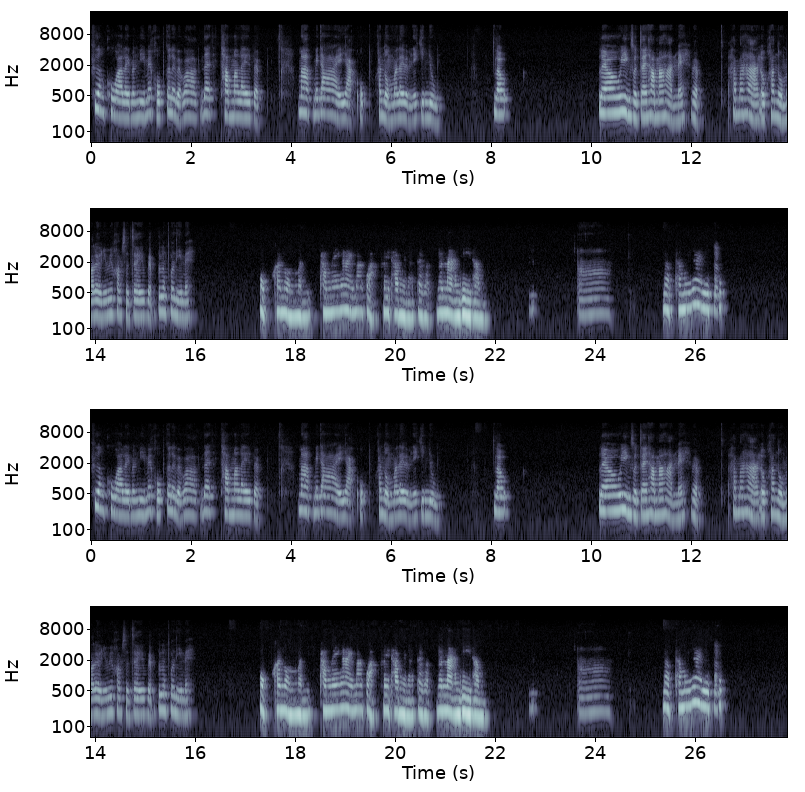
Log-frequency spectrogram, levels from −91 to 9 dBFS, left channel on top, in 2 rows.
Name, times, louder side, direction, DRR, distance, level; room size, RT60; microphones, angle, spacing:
voice 1, 0.0-3.4 4.1-5.5 5.7-7.0 8.0-8.3 10.2-12.2 12.7-15.9 22.7-22.8 23.6-24.3 26.4-26.5, left 1 dB, 20° left, 0.8 m, -27 dB
voice 2, 17.3-21.8 25.4-26.4, right 1 dB, 35° right, 0.6 m, -21 dB
9.7 x 6.1 x 3.0 m
head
